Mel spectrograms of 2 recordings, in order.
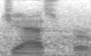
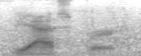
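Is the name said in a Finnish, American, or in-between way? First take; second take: American; in-between. First: The name is said with an American pronunciation. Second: The name mixes Finnish and American pronunciations. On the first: This is how Americans say it. "Americans usually tend to go the Jasper route" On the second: This is a compromise between the two. "a compromise be- between Jasper and, and my real name"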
